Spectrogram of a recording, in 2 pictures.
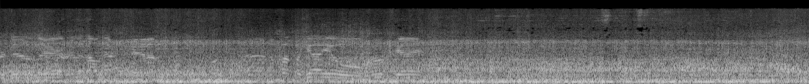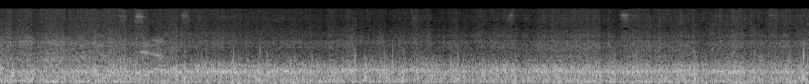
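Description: Road noise and wind rush steadily past the car.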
